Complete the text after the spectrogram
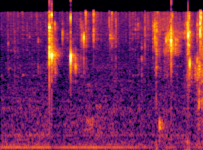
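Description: A person slurps noodles up close.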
